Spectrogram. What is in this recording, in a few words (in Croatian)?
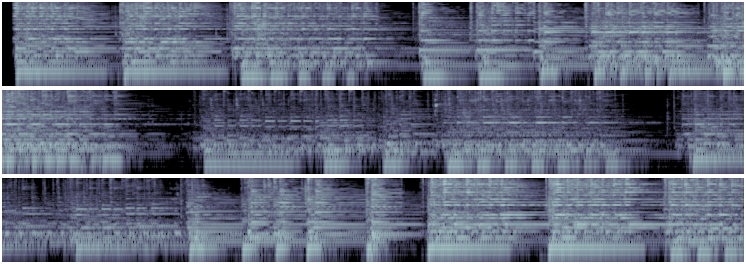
tamburaski orkestar; Runjanin; Lijepa nasa domovino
